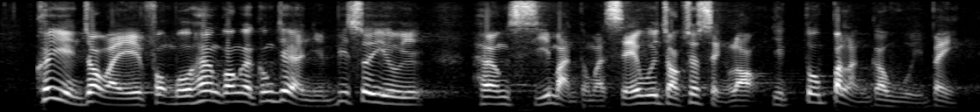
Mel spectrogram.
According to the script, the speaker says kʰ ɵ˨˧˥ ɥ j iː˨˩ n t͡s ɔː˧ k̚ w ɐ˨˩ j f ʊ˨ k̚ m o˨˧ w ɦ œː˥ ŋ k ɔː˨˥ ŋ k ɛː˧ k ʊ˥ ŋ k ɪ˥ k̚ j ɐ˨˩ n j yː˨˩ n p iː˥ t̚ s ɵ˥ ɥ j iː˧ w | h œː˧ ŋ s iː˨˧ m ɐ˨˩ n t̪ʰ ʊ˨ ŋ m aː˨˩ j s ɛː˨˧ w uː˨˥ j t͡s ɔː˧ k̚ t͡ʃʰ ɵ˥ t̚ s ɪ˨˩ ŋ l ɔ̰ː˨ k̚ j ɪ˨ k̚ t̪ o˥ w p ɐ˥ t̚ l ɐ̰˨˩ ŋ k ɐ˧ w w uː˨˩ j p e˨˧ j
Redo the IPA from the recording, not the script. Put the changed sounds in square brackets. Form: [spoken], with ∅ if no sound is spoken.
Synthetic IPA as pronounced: kʰ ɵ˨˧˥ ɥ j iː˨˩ n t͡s ɔː˧ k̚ w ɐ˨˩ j f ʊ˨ k̚ m o˨˧ w ɦ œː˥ ŋ k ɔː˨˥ ŋ k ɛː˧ k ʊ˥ ŋ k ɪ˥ k̚ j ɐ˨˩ n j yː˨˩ n p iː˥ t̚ s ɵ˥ ɥ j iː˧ w | h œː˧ ŋ s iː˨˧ m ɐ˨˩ n t̪ʰ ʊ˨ ŋ m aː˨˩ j s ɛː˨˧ w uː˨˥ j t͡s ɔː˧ k̚ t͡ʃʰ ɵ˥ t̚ s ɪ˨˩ ŋ l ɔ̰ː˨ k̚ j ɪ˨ k̚ t̪ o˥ w p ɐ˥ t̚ l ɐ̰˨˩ ŋ k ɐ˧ w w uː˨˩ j p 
